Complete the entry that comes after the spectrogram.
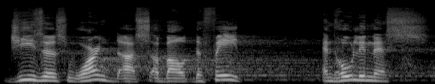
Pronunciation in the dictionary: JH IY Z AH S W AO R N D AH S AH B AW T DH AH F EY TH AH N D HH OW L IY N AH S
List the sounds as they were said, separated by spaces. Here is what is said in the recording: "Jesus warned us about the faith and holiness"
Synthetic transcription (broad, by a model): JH IY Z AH S W AO R N D AH S AH B AW T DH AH F EY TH AH N D HH OW L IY N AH S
